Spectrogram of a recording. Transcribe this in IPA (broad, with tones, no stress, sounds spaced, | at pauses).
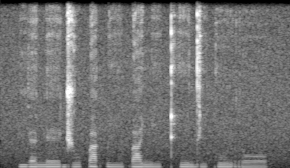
j ɛ˨ n eː˨ d͡ʒ u˨ ɓ a˦ k͡p iː˨ ɓ a˦ ɲ iː˨ kʰ ĩ˦ d i˨ k ũ˦ r oː˨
